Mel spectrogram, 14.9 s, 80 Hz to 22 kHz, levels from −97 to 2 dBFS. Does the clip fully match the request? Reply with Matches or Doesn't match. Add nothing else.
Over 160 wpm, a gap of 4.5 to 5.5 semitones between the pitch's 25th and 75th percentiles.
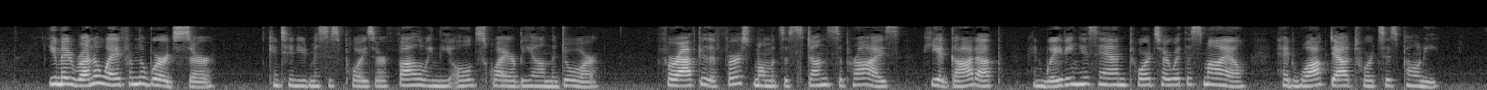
Doesn't match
